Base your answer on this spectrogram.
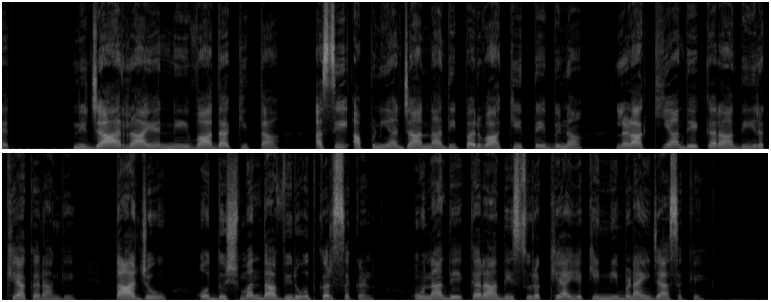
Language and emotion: Punjabi, neutral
